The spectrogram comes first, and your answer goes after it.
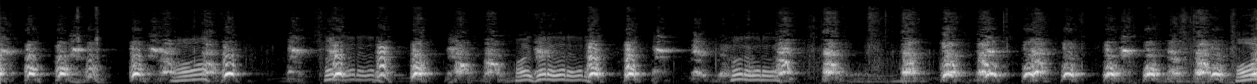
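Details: Jindo dogs on Jindo island, Korea, giving dense, overlapping barks mixed with wavering, yodel-like howls and whines, several dogs calling at once almost continuously.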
